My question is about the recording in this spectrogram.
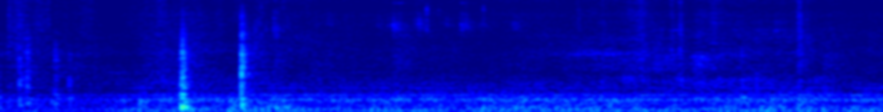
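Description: Quiet room tone with two faint, brief clicks about a second in.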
